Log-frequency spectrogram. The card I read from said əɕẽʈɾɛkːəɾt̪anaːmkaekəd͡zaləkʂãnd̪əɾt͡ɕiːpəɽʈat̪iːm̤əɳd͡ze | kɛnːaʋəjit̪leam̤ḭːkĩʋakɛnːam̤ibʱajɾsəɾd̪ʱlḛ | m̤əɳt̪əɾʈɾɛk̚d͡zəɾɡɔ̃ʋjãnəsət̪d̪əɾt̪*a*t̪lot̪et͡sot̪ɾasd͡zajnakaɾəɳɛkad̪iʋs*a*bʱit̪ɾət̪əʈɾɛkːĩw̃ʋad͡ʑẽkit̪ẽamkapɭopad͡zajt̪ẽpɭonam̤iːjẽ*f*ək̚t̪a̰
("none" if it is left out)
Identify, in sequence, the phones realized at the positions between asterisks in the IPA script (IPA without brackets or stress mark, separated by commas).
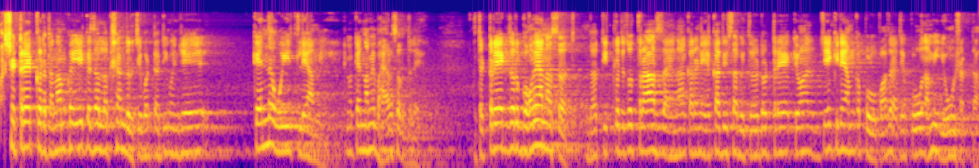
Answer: i, a, ɕ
